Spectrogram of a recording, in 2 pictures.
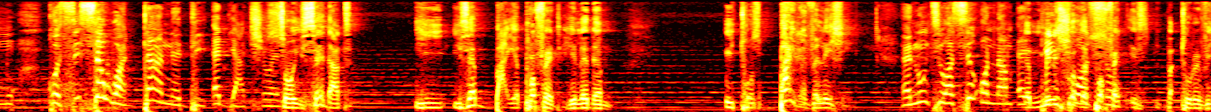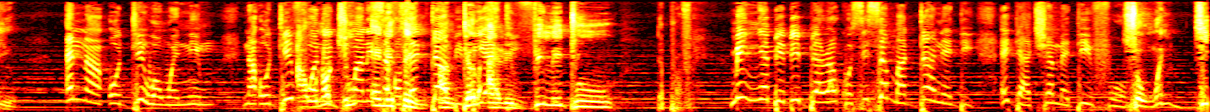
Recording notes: Preached at the Ekklesia Chapel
